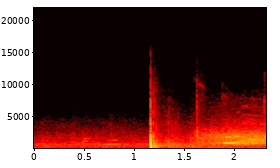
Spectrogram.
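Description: A single sharp bang about a second in, with a short ringing tail and a couple of faint clicks after it, over quiet room tone.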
